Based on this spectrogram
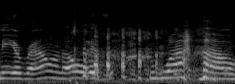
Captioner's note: laughing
